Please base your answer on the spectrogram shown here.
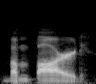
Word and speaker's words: bombard: however in this word bombard which is a verb by the way you do pronounce the second B okay bombard you bombard an area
